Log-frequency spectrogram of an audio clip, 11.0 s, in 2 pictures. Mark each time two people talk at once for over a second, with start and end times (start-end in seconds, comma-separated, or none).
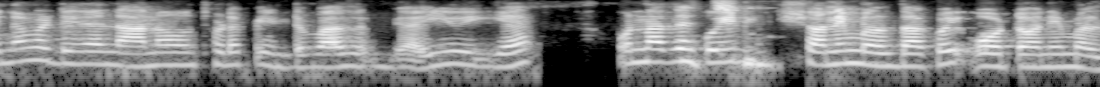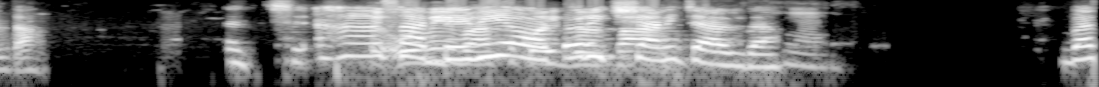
7.4-9.4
